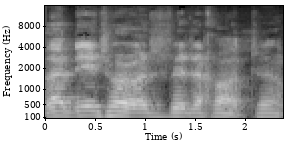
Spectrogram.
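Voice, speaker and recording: In a room with audible echo, a man with a medium pitch talks very slowly in a bright, sharp tone and a monotone, flat intonation. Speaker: brain injury survivor and writer. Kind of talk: reading aloud. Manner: halting.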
